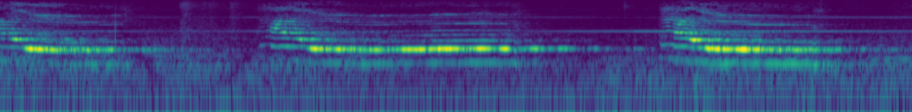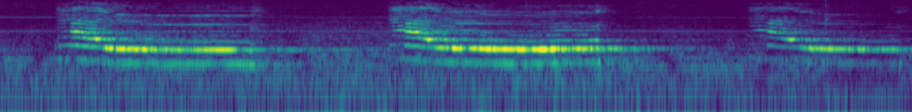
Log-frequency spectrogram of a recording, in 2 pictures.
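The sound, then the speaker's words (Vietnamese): A stray cat yowls eerily, six drawn-out wailing cries separated by short pauses, each loud and tonal over a quiet background. “Xen lẫn trong không gian đó, một tiếng con mèo hoang ở đâu kêu lên những tiếng đến ghê rợn.”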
